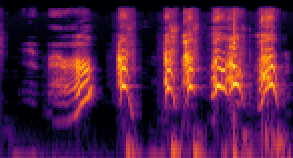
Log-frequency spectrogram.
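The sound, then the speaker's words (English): A puppy in a car, woken by a butterfly, lets out a short whiny whimper, then fires off a rapid series of five or so high, sharp yaps, loud, with no one talking. “The little pup jumped out of the car and after the fleeing insect, and chased it through the garden.”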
